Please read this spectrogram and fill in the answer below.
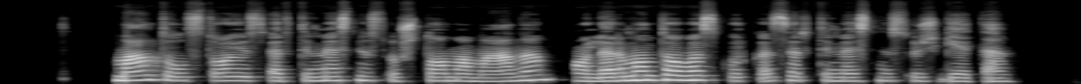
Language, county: Lithuanian, Utena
